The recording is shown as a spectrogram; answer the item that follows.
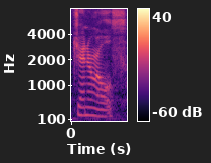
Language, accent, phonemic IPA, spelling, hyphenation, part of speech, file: English, US, /ˈd͡ʒɛn(ə)ɹəlz/, generals, gen‧er‧als, noun / verb, En-us-generals.ogg
- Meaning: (noun) plural of general; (verb) third-person singular simple present indicative of general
